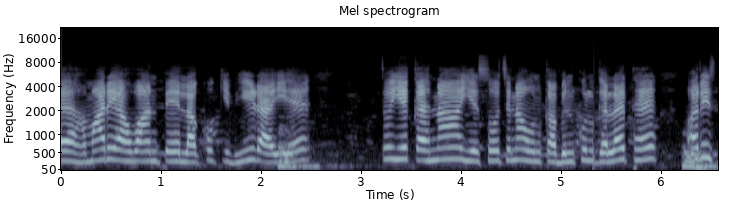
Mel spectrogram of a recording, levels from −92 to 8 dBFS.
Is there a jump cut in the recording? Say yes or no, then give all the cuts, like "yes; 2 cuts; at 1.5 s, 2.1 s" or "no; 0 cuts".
no; 0 cuts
